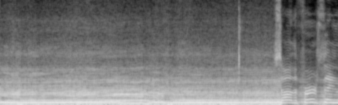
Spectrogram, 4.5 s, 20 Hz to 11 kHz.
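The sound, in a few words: KTM 200 Duke motorcycle accelerating at speed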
